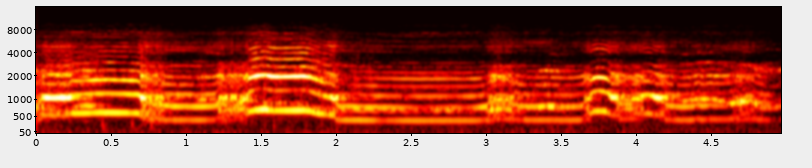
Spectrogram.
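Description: A dog howling, played back through a phone's small speaker: several long howls in a row that rise, hold and fall in pitch.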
